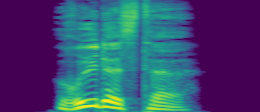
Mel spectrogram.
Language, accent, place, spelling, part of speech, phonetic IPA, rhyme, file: German, Germany, Berlin, rüdeste, adjective, [ˈʁyːdəstə], -yːdəstə, De-rüdeste.ogg
- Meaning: inflection of rüde: 1. strong/mixed nominative/accusative feminine singular superlative degree 2. strong nominative/accusative plural superlative degree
